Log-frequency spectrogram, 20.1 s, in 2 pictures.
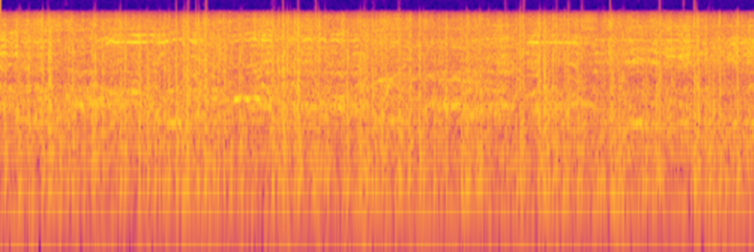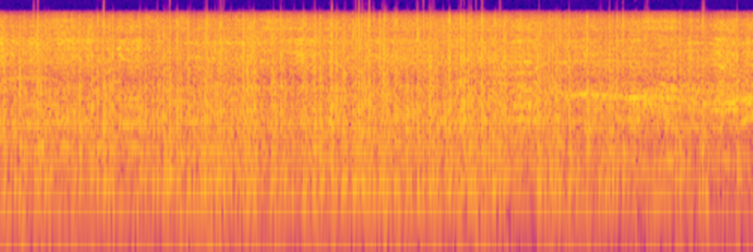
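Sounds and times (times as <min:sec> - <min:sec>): fireworks booming and crackling: 0:00.0 - 0:20.0.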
